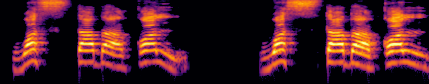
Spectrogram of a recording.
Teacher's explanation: काफ को आपने डायरेक्टली लाम के साथ मिलाया, तो बीच वाला जो है हमजतुल वसल है ये गिर गया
